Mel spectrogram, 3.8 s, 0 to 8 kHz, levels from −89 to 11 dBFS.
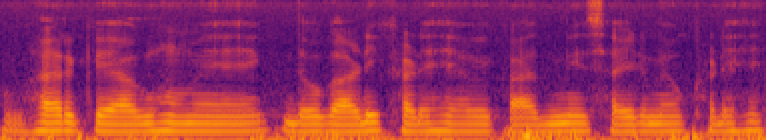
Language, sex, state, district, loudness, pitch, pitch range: Chhattisgarhi, male, Chhattisgarh, Rajnandgaon, -16 LUFS, 130 Hz, 125-130 Hz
